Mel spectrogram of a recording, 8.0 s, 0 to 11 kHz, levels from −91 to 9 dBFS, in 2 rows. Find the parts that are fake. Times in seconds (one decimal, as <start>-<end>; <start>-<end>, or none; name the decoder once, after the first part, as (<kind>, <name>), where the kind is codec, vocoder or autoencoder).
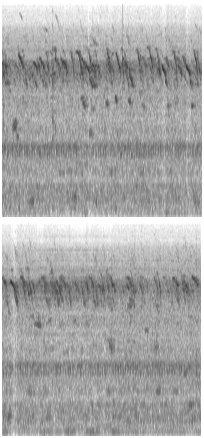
4.7-6.2 (vocoder, WaveNeXt)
